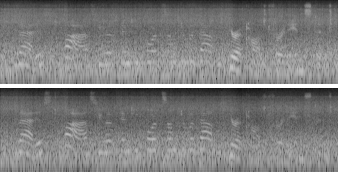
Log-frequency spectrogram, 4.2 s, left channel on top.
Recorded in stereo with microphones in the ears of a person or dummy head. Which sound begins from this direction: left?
A woman speaking, at 2.9 s.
